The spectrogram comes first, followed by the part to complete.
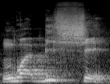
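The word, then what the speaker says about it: Ngwabidje: Gouverneur ya Sud Kivu Théo Ngwabishwe moi prononciation peut vraiment difficulté. Théo Ngwabishe, voilà.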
